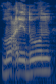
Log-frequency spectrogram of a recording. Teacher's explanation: معرضون، را زیر کی وجہ سے باریک پڑھیں گے. ضاد حروف مستعلیہ ہے، پر پڑھنا ہے. دو واو مدہ ہے، ایک الف کے برابر کھینچ کر بھی پڑھیں گے.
